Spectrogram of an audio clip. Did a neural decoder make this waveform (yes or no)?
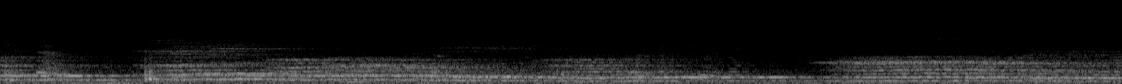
no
